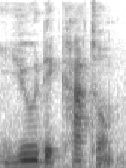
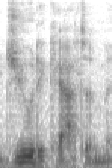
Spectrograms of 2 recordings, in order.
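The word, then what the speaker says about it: Iudicatum: face and issued a I don't know if I'm producing this correctly but yudicatum I guess it would be judicatum in modern modern pronunciation in which while careful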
